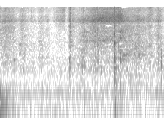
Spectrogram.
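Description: Faint handling of a cardboard box and the fabric drawstring pouch inside it, with two light ticks, about a second in and about half a second later.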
